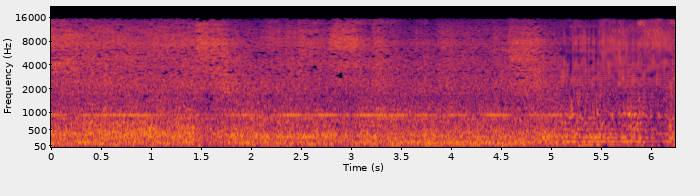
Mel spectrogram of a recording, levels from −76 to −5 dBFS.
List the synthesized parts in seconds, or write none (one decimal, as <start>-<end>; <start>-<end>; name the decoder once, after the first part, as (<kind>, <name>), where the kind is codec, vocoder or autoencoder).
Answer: 5.1-6.2 (vocoder, BigVGAN v2)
